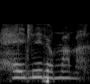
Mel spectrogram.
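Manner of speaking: whispering godlike voice. The game master voices a god speaking into a resting player's mind, godly whisper. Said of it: "a godly voice whispering in the back of your mind".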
